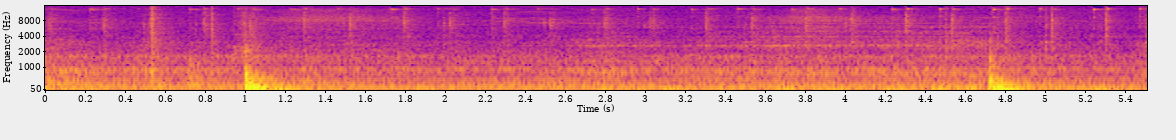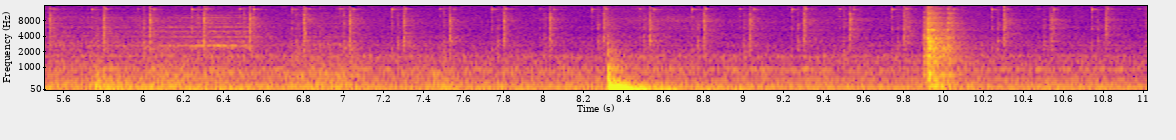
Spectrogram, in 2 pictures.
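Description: Metal parts of an old lock click and clack as they are handled.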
